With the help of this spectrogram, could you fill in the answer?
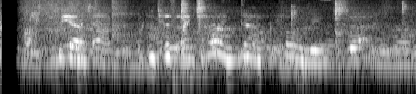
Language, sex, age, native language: Icelandic, female, 14, Icelandic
